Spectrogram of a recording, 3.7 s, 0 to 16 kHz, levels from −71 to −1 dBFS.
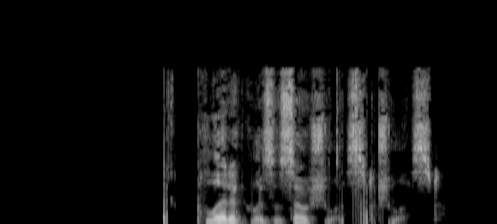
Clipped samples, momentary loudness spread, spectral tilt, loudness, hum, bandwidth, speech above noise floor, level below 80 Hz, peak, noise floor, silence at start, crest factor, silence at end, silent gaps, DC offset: under 0.1%; 16 LU; -2 dB/octave; -22 LUFS; none; 11.5 kHz; 66 dB; -62 dBFS; -6 dBFS; -90 dBFS; 1.2 s; 22 dB; 0.45 s; none; under 0.1%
